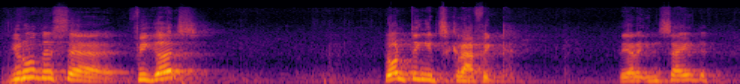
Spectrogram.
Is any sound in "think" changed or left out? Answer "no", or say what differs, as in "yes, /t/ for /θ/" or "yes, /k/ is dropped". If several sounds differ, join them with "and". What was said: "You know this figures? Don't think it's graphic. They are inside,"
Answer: yes, /t/ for /θ/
